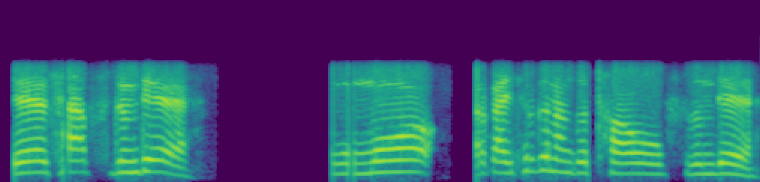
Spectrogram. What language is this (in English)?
Bodo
